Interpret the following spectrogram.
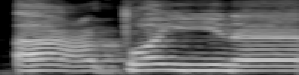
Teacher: اعطینا، یہاں پر دیکھیے حمزہ کا ساؤنڈ الگ ہے اور عین کا ساؤنڈ الگ ہے، دونوں لفظ الگ الگ ہیں، دونوں کے ساؤنڈ بھی الگ ہونے چاہیے، دونوں کی آواز بھی الگ ہونی چاہیے۔ پہلے حمزہ ہے پھر عین ہے، عین کو حلق سے نکالیں گے اور حمزہ کو منہ سے نکال کر کے پڑھنا ہے۔ آتینا، آتینا نہیں پڑھنا ہے، عام طور پر جو غلطی کرتے ہیں لوگ وہ کرتے ہیں آتینا یا آتینا، ان کو پتہ ہی نہیں حمزہ اور عین کا ساؤنڈ ایک ہی کر دیتے ہیں۔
